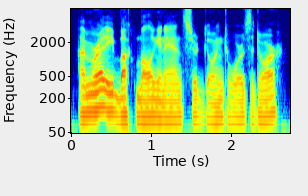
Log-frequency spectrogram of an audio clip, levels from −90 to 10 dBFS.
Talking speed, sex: 195 wpm, male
